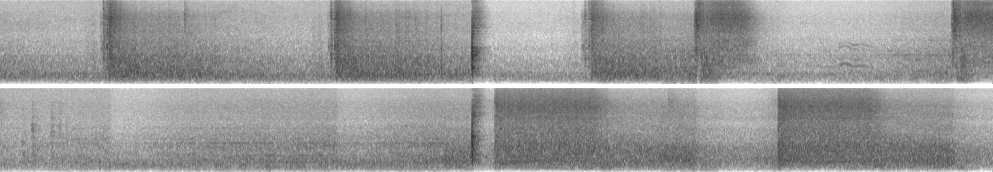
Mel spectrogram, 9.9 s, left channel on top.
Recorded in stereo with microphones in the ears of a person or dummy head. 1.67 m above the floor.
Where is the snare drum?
10° left (ahead or behind), 0.6 m.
